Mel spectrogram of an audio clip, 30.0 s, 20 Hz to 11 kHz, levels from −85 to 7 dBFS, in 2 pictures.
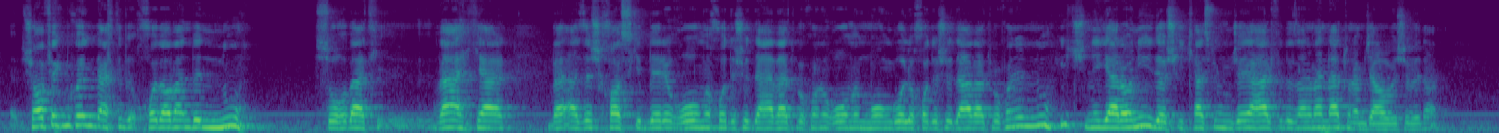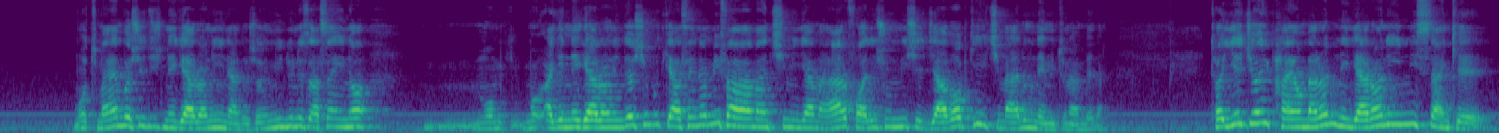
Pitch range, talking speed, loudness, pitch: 165-200 Hz, 155 wpm, -23 LUFS, 175 Hz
